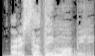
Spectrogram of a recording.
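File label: curious, Italian; mohaa; dialogue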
